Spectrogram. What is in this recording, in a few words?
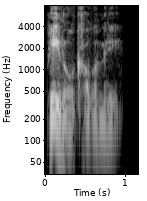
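"penal colony", English, British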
